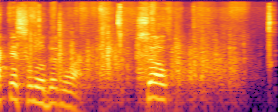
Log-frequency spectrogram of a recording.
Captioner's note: paper rustling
